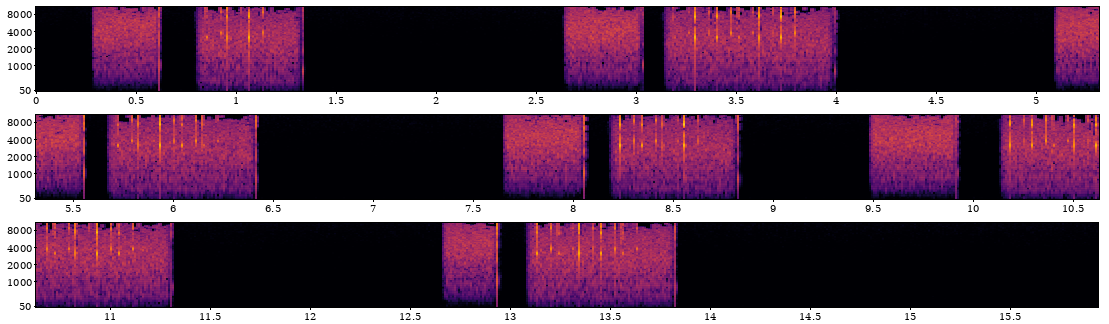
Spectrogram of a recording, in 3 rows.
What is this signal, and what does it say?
Pulse dialling, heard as a rotary dial, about 9 pulses a second. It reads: 3 6 5 4 9 5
